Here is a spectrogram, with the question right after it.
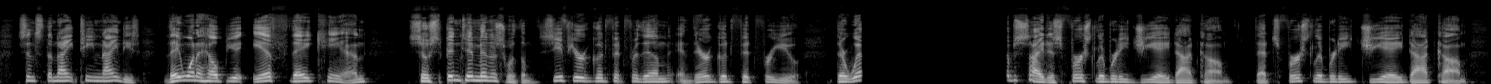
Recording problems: audio cutting out; at 8.5 s for 1.5 s

